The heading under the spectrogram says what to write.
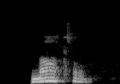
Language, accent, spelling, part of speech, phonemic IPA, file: English, Southern England, martel, noun / verb, /ˈmɑːtəl/, LL-Q1860 (eng)-martel.wav
- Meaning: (noun) A hammer, especially a war hammer; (verb) To strike a blow with, or as with, a hammer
